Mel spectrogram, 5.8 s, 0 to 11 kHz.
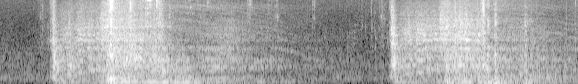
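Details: Suburban truck with suspected worn piston rings, after distributor work, on a 28° morning. Two cranking attempts of fast, steady churning that never catch. Cranks but will not start.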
